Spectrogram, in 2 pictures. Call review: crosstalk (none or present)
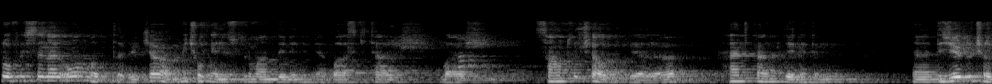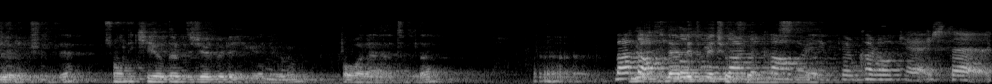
present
